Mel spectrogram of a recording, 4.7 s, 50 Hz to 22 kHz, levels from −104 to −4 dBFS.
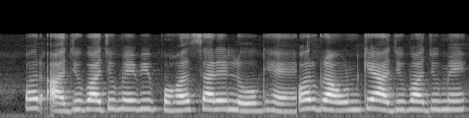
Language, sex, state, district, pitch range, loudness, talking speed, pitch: Hindi, female, Rajasthan, Nagaur, 255-280 Hz, -23 LUFS, 190 wpm, 270 Hz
